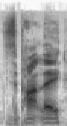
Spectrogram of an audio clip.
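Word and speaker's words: Tzompantli: T Z O M P A N T L I Zapantlay.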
